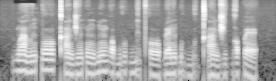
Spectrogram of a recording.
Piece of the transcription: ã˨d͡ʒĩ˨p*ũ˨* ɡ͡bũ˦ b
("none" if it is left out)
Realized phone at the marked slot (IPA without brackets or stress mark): ũ˨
